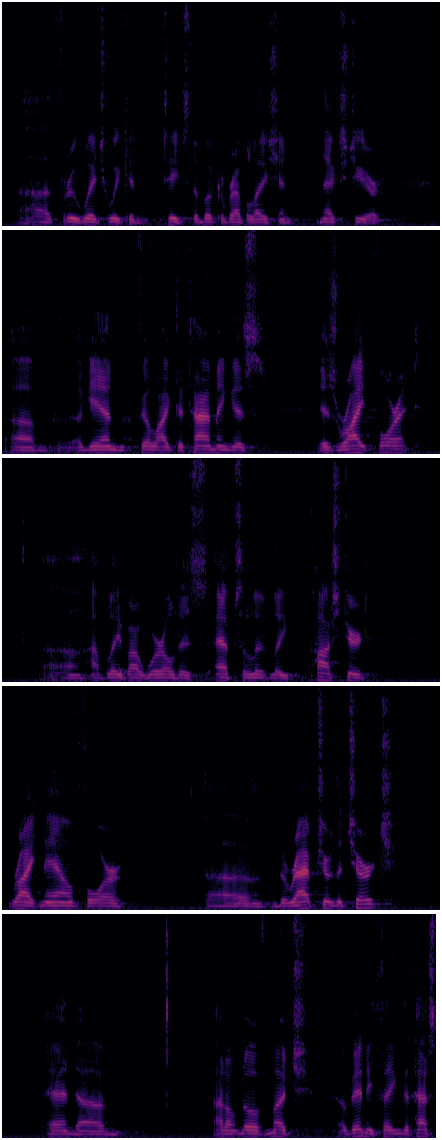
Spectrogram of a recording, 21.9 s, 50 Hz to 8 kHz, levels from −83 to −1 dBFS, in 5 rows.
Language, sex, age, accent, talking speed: English, male, 60-79, American, 145 wpm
